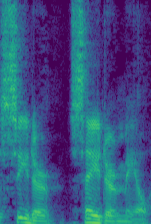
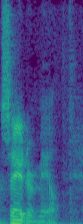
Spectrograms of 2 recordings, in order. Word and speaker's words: Seder: So it's called a Seder meal. I'm saying it wrong. Seder meal.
